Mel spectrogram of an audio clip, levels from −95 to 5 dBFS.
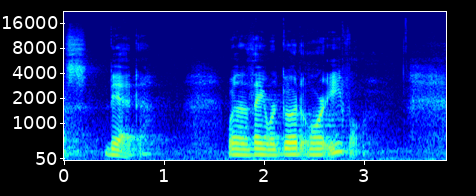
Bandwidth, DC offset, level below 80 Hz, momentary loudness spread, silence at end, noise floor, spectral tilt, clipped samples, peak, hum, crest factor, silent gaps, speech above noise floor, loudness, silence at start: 16.5 kHz; under 0.1%; -70 dBFS; 22 LU; 0 s; -64 dBFS; -6 dB/octave; under 0.1%; -24 dBFS; none; 18 dB; none; 25 dB; -40 LUFS; 0 s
